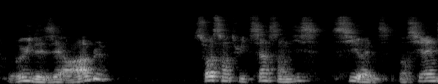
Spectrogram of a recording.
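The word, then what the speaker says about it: Sierentz: 510 sirenes dans sirenes il y a un piège c'est presque comme ça se prononce sauf que c'est s i e r T e n Z donc sien apr on dit Siren mais c'est un Z ça la magie de la langue française moi je t'écriraai pas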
